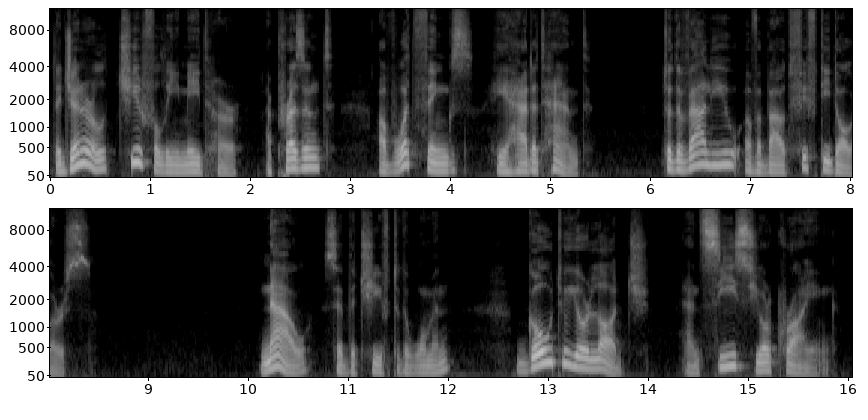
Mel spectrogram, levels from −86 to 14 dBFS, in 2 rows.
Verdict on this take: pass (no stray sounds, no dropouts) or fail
pass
